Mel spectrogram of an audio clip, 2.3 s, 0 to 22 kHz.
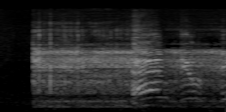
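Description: A 1905 acoustic recording starts playing through a tablet's speaker: a narrow, tinny hiss of old-record surface noise comes in suddenly about a third of a second in. About a second later a spoken announcement of the title begins over it.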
